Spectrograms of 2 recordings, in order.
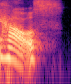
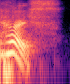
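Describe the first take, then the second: First: The vowel is said with a wide-open mouth. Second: The vowel is said with barely moving lips. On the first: The speaker calls it wrong. "because that's opening your mouth" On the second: The speaker calls it right. "Don't open your mouth"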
